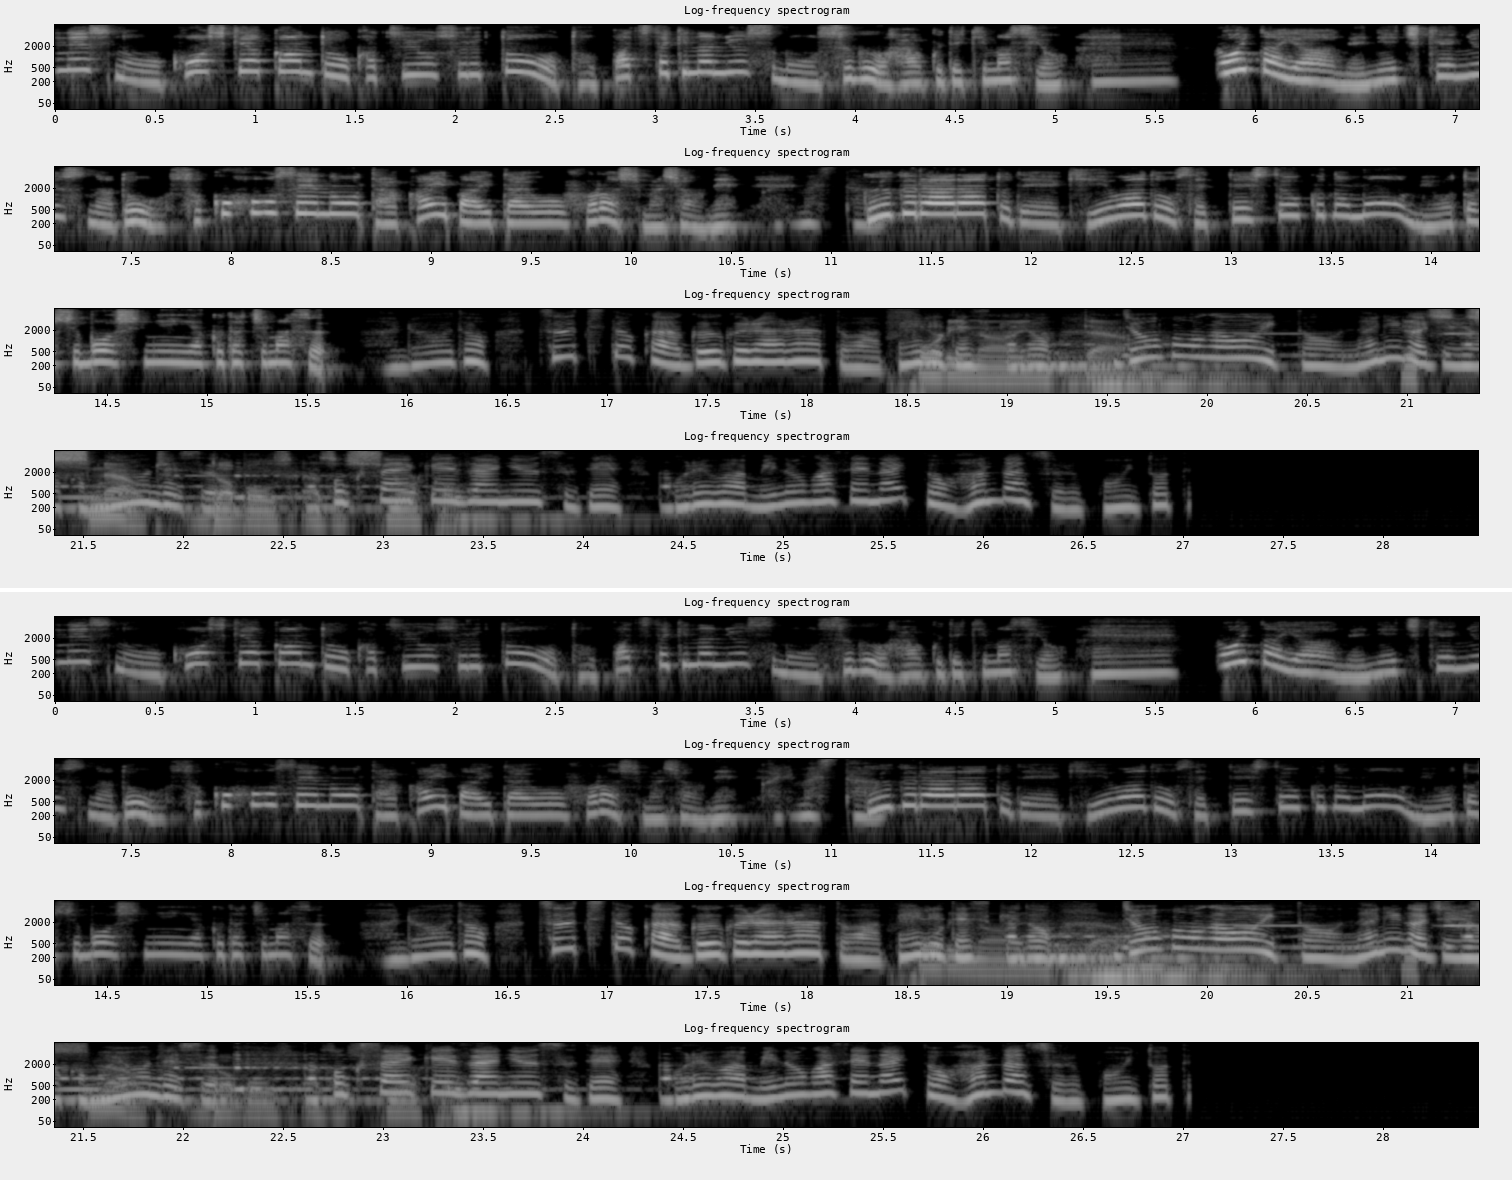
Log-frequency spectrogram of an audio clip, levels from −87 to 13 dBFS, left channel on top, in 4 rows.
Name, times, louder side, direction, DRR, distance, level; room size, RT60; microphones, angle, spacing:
voice 1, 0.0-5.3 5.8-10.8 11.2-15.6, left 8 dB, 45° left, 0.3 m, -30 dB
voice 2, 5.2-5.6 10.7-11.3 15.9-27.0, right 2 dB, 35° right, 1.5 m, -34 dB
Male speech man speaking, 18.4-19.7 21.0-23.4, left 7 dB, 85° left, 0.7 m, -40 dB
sound 1, 19.0-25.2, right 6 dB, 70° right, 0.5 m, -41 dB
head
